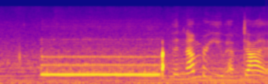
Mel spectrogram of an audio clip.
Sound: dialing

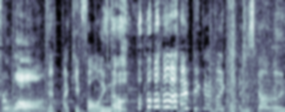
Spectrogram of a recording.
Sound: laughing

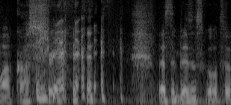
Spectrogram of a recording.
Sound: both laugh

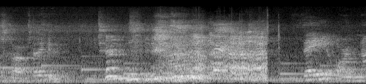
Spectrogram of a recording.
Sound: laughter

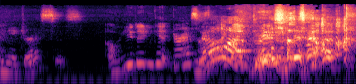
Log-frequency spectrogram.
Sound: laughter

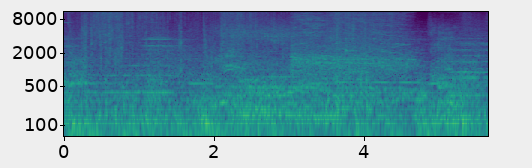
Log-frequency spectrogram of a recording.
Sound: roaring

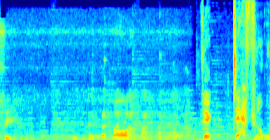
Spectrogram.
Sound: on-looker laughing

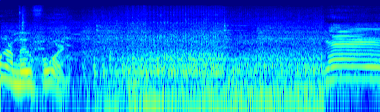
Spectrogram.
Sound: generator starting

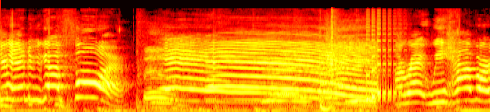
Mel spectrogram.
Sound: cheers

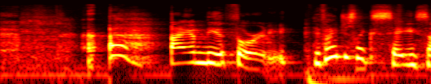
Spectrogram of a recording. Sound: sighs

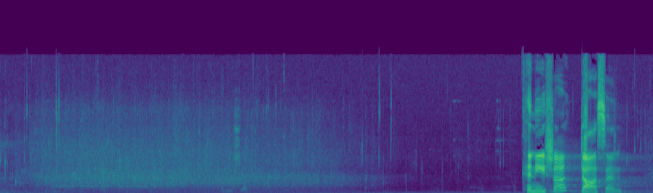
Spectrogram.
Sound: applause

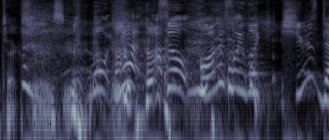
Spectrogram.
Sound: laughing together

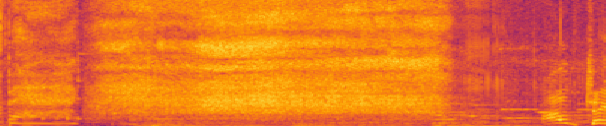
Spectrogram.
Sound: blowing, inflating

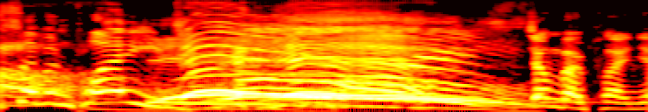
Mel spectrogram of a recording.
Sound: cheering

